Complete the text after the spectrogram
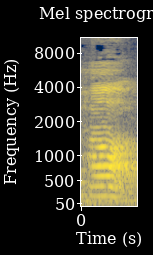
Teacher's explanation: हा कैसा होता है दोस्तों, आपका सघोष होता है, अर्थात हा का उच्चारण करने पर भी स्वर तंत्रियों में कंपन होता है। बोल के देखिए हा, क्यों, क्योंकि हमने कहा है हा का उच्चारण कहाँ से होता है, कंठ में होता है।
